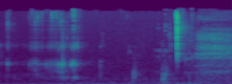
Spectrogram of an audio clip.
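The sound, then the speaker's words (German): Drinking green tea with ginger, honey and fresh mint, heard as a few faint wet sipping and swallowing mouth sounds, with a short sharper hiss near the end. “Ich muss mal trinken. Ich muss mal trinken. Ich darf mal trinken. Hm. Ähm, grüner Tee mit Ingwer und Honig und ein bisschen frischer Minze.”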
